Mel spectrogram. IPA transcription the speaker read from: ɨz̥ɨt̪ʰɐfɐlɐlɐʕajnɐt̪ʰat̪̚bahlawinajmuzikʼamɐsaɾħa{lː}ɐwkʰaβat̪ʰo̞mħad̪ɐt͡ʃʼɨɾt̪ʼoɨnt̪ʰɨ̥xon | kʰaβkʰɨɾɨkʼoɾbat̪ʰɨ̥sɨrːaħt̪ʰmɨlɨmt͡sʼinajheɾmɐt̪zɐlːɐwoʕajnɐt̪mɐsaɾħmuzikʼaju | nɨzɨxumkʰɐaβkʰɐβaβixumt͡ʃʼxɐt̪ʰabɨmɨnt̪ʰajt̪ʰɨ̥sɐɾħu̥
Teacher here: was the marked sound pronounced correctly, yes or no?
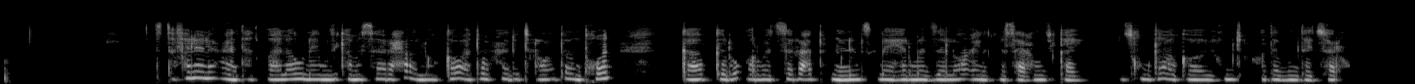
yes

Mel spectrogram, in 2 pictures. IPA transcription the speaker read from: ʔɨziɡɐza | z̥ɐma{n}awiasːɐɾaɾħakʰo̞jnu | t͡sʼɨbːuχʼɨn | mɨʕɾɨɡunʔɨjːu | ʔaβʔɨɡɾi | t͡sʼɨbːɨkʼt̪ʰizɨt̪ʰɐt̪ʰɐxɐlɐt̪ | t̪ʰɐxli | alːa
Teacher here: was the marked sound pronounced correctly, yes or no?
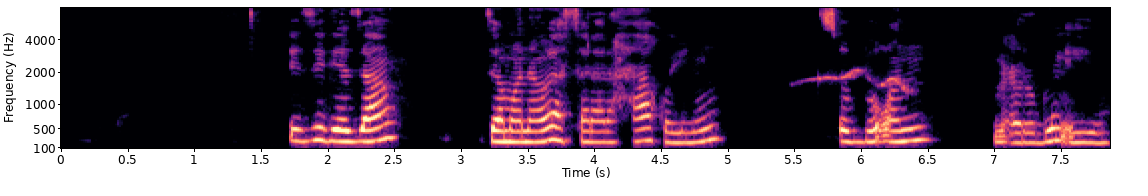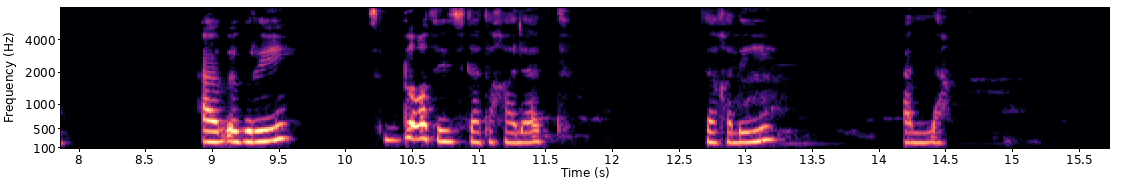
yes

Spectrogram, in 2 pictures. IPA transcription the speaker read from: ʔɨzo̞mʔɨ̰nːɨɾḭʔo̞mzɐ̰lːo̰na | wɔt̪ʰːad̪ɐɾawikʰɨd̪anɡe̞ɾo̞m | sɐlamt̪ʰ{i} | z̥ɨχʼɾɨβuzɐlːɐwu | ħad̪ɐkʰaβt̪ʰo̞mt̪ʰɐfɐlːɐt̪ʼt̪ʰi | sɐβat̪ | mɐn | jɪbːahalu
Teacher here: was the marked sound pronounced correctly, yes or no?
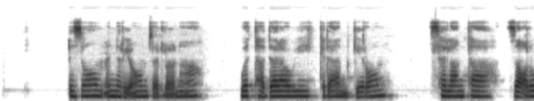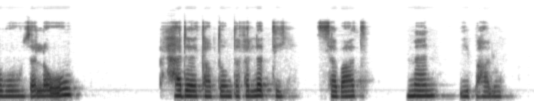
no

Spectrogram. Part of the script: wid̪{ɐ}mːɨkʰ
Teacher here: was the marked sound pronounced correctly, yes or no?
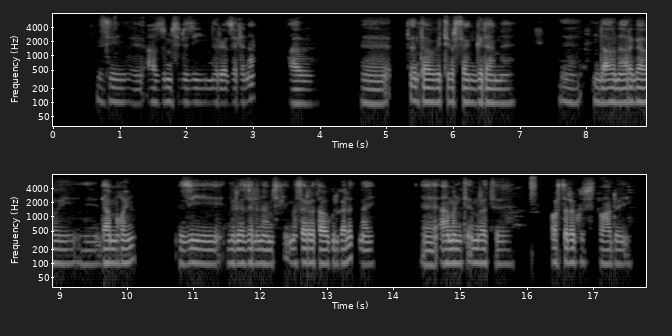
no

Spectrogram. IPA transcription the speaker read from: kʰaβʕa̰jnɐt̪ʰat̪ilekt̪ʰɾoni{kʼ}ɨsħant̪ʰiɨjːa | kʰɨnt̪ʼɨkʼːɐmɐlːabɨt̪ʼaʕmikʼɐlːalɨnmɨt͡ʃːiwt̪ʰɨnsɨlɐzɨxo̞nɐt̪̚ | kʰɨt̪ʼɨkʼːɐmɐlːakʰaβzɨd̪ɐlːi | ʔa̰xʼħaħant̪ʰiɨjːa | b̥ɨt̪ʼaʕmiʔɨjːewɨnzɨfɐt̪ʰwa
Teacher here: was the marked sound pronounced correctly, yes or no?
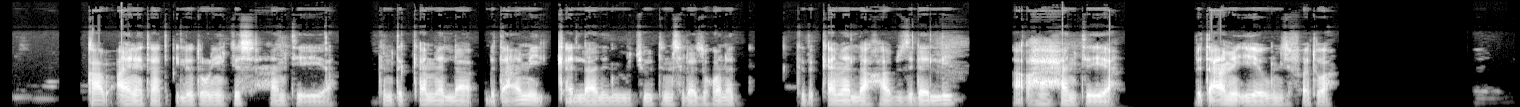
no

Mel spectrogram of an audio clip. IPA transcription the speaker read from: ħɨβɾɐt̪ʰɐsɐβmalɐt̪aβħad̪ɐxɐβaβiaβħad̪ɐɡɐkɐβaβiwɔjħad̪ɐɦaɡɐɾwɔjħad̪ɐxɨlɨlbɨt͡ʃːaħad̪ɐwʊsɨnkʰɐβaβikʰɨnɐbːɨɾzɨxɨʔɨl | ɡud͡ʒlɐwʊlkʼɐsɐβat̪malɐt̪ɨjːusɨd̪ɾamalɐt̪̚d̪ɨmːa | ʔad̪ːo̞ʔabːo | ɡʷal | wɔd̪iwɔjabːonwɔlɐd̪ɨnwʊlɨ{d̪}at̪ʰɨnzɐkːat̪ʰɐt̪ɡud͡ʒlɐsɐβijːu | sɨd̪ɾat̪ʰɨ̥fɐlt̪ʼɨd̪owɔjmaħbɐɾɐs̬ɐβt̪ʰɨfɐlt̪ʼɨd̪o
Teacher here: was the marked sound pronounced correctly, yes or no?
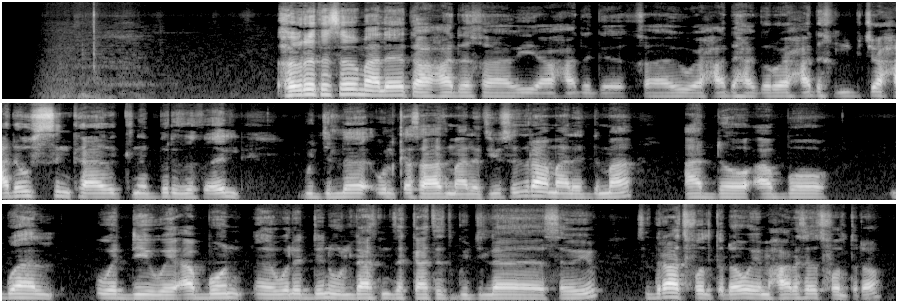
yes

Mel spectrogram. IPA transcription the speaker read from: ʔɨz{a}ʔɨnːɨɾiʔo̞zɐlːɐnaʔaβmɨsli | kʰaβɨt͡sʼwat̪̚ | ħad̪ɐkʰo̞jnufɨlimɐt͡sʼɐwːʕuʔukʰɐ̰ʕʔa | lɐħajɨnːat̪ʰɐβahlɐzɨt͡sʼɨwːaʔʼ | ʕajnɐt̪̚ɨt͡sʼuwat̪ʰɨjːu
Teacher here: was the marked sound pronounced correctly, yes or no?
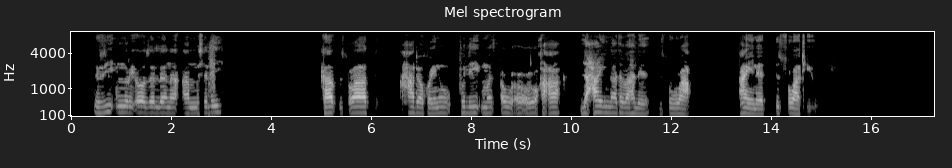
no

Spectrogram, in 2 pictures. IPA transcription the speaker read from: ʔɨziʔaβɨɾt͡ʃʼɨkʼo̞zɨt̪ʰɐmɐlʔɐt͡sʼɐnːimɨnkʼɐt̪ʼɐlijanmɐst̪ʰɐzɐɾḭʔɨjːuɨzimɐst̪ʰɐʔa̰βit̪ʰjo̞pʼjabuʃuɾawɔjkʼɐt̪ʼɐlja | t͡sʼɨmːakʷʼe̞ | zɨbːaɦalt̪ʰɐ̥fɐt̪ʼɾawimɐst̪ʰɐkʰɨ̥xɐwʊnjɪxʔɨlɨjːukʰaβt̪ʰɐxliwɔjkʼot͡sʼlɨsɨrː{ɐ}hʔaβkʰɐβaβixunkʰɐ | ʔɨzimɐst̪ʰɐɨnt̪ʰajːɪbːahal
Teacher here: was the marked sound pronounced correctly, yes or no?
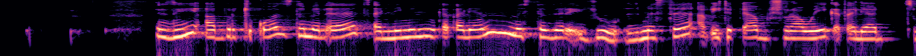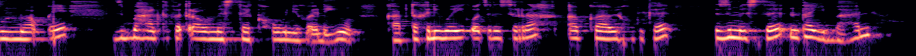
no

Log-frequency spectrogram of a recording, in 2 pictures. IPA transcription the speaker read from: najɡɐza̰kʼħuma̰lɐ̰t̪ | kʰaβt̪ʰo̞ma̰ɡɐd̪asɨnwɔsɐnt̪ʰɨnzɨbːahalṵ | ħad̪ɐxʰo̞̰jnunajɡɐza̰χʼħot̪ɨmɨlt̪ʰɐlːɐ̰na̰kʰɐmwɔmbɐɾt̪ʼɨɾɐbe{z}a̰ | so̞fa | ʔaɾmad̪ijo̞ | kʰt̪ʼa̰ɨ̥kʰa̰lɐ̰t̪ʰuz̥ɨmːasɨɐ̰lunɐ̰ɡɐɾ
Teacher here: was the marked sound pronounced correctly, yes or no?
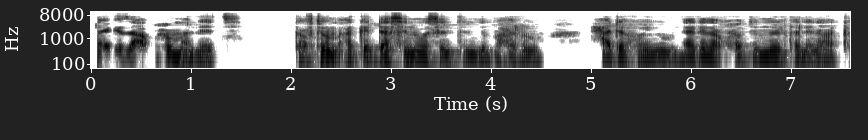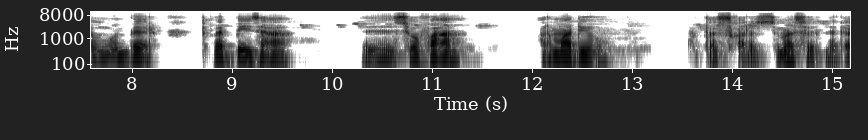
yes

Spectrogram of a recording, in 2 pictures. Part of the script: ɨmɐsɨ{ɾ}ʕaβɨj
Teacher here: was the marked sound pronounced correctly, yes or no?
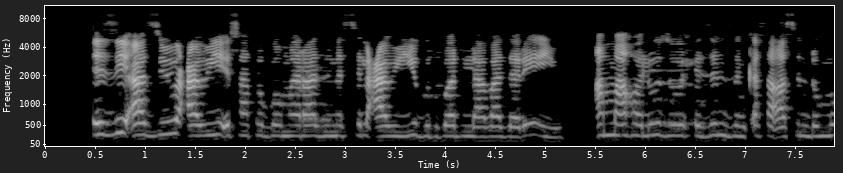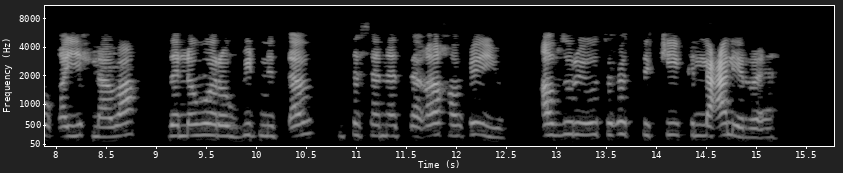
no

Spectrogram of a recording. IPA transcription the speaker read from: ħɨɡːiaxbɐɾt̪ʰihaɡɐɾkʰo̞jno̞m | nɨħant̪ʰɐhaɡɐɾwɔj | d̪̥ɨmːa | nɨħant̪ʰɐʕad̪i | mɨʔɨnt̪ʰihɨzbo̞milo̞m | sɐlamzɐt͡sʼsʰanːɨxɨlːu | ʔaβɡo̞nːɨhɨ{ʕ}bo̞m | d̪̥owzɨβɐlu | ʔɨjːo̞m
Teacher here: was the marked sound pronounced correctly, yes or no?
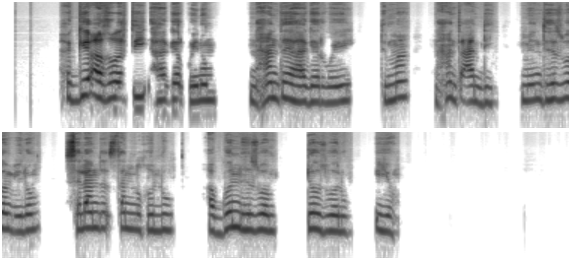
no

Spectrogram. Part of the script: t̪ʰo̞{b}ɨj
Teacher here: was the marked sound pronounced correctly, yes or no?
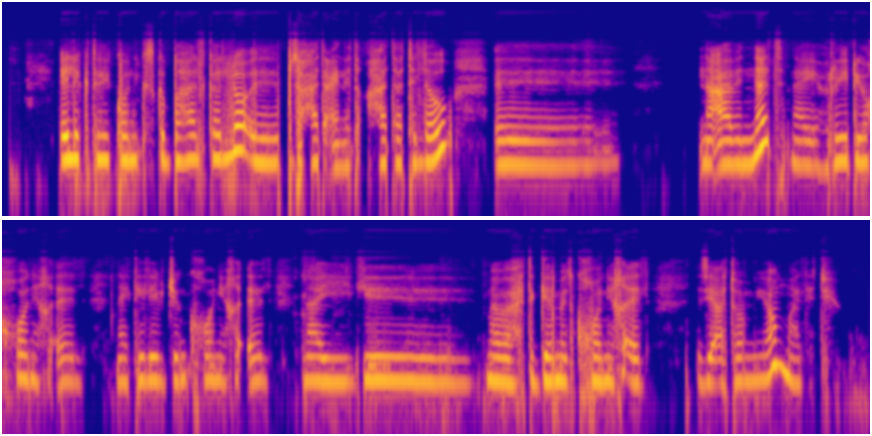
no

